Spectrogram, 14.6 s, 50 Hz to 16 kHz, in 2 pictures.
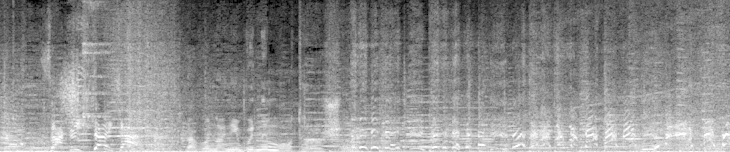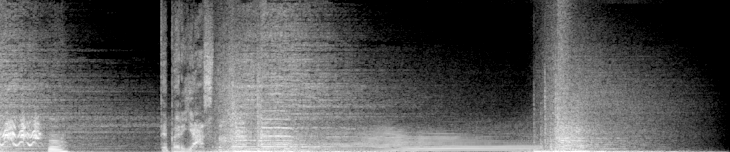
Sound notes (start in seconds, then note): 3.1 laughing maniacally; 9.9 sad trombone plays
